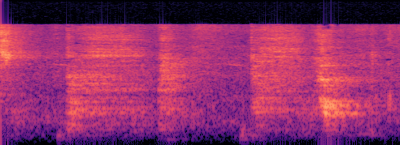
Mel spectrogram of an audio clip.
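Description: Felt-tip marker strokes scratching and squeaking on paper, a few short strokes in a row.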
